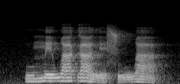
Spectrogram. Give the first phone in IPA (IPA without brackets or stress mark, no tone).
u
